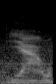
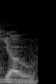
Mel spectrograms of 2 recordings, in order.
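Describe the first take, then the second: First: The vowel sounds like 'ow'. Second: The vowel sounds like 'oh'. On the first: The speaker calls it wrong. "not Yao" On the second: The speaker calls it right. "it's actually so, Yo"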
